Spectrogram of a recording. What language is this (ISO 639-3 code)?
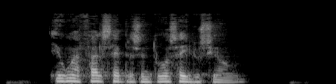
glg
